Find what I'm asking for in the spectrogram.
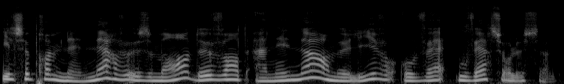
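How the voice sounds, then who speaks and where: A woman reading a storybook aloud in a relaxed way, with fillers and self-corrections. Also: mid-range voice, measured pace, vocal fry, no room sound, clean studio sound. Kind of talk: casual storybook read-aloud.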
